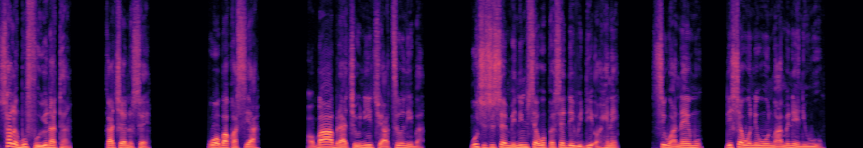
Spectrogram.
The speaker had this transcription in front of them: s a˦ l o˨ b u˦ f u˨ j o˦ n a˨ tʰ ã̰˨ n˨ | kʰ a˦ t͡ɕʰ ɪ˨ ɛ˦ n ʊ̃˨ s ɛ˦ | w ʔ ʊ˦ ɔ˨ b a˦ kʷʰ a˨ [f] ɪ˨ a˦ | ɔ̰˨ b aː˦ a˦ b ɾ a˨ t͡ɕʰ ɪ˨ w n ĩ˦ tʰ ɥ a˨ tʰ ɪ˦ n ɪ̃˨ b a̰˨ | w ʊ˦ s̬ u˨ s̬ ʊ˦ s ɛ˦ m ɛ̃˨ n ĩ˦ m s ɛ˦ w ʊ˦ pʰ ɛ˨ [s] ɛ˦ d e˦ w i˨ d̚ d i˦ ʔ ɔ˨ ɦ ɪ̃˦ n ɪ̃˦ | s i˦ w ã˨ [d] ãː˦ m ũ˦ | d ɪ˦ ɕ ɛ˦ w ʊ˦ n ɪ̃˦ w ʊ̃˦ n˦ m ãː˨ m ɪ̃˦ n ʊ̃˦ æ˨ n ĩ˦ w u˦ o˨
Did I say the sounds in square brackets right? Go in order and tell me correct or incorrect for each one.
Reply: incorrect: s, correct, incorrect: n

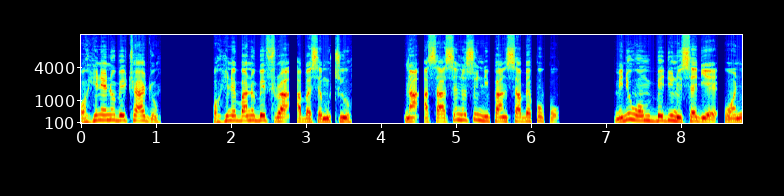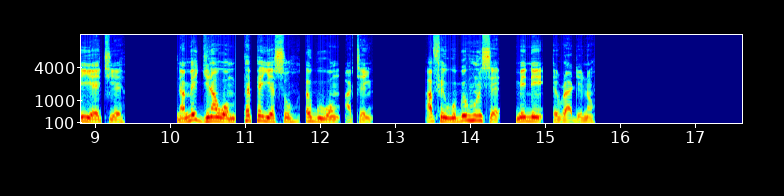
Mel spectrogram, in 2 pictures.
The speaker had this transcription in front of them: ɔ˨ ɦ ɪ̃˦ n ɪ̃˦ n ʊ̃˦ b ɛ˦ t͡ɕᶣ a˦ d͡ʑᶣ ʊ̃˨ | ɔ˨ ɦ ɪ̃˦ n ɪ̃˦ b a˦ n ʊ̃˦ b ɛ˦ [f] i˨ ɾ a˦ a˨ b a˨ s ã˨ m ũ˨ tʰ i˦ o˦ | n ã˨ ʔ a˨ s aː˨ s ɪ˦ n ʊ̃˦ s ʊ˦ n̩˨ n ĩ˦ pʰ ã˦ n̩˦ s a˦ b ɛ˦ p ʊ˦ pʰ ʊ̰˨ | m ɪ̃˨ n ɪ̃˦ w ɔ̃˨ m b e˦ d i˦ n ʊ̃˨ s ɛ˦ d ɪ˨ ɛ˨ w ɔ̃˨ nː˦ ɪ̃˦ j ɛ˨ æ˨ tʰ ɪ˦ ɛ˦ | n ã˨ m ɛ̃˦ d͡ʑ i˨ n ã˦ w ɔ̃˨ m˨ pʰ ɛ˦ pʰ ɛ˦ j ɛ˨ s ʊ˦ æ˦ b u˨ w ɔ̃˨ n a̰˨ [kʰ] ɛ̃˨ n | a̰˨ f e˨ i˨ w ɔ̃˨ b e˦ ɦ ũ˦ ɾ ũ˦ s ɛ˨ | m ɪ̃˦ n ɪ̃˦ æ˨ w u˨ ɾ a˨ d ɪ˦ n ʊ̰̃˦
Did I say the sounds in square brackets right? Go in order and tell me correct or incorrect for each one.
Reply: correct, incorrect: tʰ

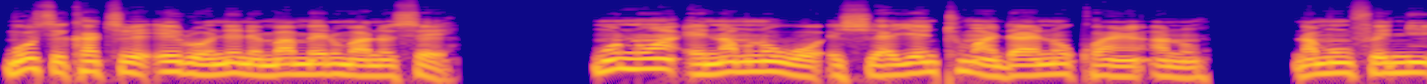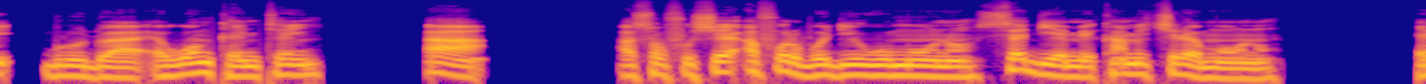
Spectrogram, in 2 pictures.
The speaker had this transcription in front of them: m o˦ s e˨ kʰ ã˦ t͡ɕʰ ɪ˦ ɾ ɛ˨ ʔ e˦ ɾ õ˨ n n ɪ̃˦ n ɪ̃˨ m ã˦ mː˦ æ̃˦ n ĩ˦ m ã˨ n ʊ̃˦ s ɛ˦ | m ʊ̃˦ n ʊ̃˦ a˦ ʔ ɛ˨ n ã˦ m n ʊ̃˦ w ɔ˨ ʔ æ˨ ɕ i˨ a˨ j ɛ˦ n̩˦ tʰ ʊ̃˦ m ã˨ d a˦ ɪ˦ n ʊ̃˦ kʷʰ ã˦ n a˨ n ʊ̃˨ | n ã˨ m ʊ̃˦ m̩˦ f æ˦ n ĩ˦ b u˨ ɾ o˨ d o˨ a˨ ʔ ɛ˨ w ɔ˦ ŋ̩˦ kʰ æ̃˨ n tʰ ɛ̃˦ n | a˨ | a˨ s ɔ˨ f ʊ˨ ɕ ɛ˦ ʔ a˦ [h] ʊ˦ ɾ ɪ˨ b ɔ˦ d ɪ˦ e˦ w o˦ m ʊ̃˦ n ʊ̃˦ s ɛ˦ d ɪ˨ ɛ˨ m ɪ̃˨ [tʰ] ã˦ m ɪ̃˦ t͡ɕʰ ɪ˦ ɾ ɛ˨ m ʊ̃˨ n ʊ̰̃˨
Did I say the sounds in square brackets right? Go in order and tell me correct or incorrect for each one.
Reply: incorrect: f, incorrect: kʰ

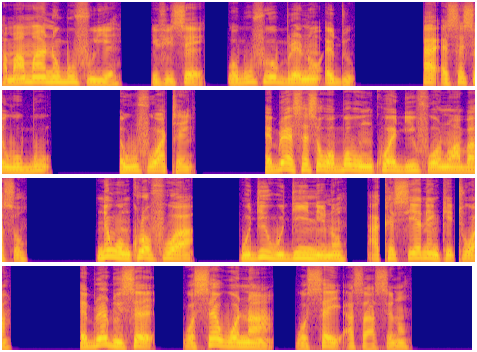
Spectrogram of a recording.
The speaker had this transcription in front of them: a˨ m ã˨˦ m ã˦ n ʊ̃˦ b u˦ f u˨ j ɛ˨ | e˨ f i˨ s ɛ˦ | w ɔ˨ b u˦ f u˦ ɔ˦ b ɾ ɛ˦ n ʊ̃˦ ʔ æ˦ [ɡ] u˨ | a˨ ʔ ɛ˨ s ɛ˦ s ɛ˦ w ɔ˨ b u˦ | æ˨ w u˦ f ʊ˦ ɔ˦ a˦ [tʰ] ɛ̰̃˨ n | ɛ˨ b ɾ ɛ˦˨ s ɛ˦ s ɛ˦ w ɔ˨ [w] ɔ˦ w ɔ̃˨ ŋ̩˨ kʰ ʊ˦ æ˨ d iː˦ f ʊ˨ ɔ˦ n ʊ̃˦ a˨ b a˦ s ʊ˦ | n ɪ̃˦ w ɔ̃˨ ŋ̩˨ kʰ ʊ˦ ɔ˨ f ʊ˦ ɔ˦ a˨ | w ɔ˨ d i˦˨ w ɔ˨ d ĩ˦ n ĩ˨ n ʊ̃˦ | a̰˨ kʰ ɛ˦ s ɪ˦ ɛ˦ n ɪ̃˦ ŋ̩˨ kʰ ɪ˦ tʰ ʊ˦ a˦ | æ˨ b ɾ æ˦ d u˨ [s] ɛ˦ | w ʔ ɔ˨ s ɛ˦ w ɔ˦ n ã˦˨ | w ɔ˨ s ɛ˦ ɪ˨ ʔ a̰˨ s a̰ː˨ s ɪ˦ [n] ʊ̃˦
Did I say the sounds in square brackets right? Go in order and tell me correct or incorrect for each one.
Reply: incorrect: d, correct, incorrect: b, correct, correct

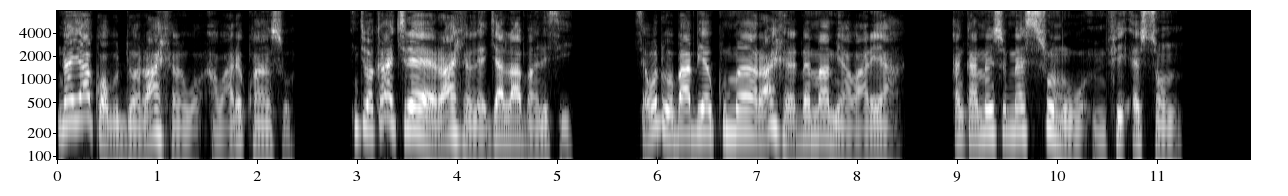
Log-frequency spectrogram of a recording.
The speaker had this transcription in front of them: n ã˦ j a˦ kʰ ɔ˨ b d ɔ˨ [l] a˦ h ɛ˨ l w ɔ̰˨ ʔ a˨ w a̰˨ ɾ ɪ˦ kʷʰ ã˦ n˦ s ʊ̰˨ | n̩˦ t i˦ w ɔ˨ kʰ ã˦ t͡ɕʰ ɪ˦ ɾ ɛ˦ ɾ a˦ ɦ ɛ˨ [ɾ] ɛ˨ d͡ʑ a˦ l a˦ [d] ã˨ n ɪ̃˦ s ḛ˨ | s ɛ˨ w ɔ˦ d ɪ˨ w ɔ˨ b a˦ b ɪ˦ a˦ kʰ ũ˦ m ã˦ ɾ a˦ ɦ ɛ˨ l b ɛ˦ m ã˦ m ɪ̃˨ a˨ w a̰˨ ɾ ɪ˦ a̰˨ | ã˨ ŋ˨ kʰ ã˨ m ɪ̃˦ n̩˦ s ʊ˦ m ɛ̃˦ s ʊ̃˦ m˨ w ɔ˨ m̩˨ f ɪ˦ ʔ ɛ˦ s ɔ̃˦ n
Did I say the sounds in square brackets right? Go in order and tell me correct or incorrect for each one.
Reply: incorrect: ɾ, incorrect: l, incorrect: b

